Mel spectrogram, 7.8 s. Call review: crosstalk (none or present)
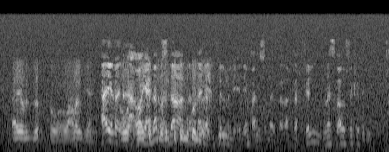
present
